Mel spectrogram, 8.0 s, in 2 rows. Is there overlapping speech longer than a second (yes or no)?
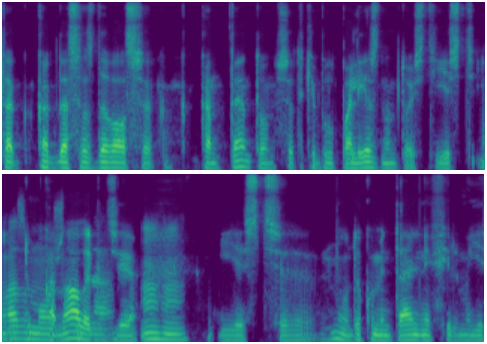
yes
